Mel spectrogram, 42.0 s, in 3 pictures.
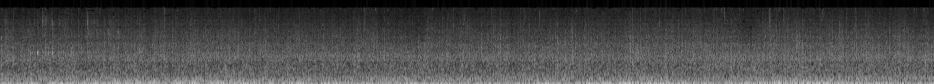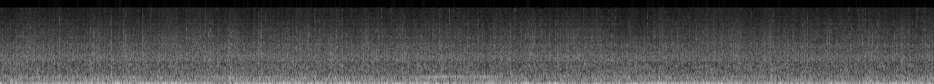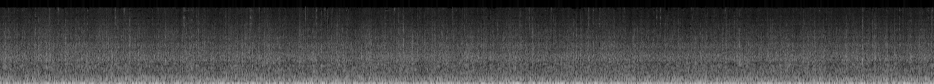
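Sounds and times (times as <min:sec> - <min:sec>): heavy rain on an umbrella: 0:00.0 - 0:42.0.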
